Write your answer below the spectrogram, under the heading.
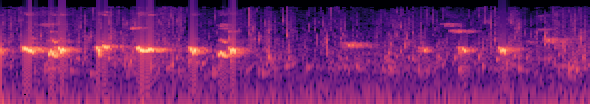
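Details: Female yellow-vented bulbul calling the male as a lure: a handful of loud, liquid whistled notes, then quieter, sparser chirps trailing off.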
